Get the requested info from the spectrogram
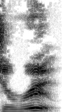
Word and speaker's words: Giroud: Did you just say Giroud? – What? – Did you say Giroud? – Giroud. Olivier Giroud. – Giroud. French don't pronounce the last letter.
